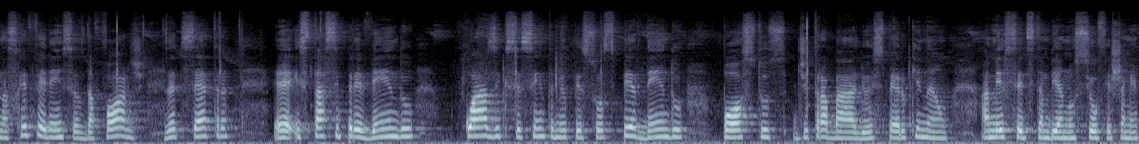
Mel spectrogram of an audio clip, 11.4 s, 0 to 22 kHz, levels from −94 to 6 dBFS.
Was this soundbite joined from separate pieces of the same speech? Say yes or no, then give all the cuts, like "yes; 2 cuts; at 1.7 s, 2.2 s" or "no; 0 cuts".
yes; 2 cuts; at 1.7 s, 2.6 s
